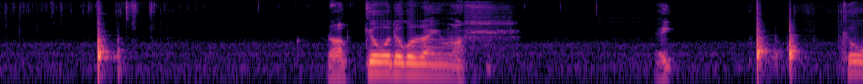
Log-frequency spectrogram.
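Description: A glass dish clinks against a table.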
